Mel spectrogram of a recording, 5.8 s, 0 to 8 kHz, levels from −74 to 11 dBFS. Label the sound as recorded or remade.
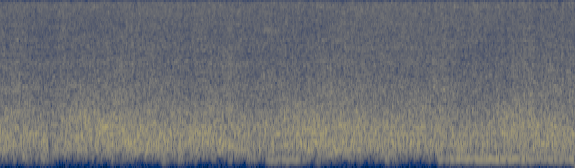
remade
